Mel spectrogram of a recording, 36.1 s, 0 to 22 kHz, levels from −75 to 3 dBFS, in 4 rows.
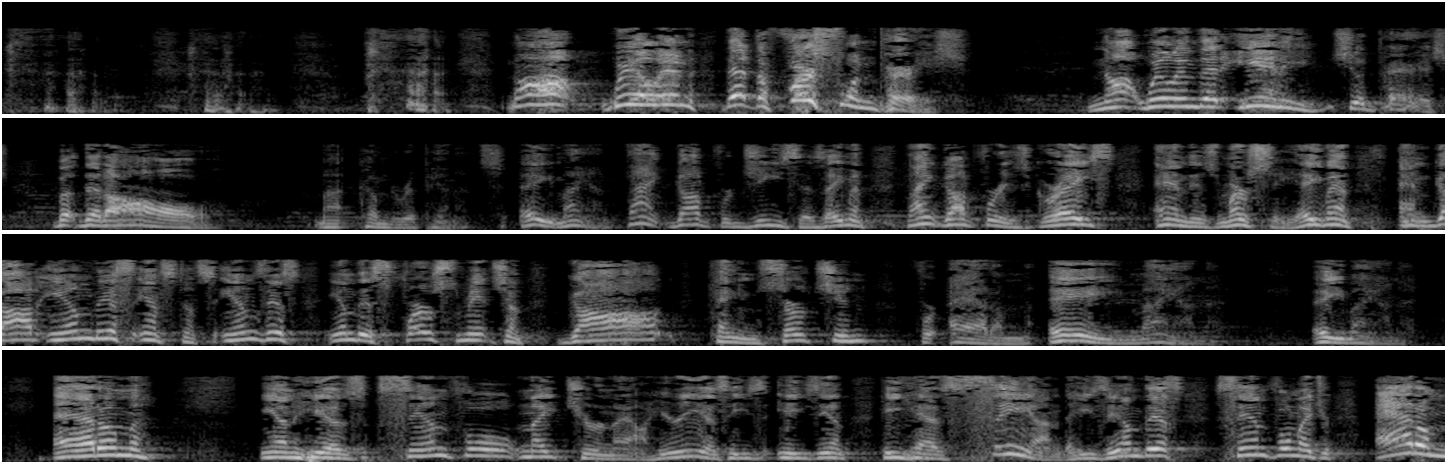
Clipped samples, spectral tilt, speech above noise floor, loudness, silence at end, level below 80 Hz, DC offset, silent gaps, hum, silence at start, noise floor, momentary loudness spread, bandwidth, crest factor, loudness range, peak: under 0.1%; -3.5 dB/octave; 35 dB; -24 LUFS; 0 s; -54 dBFS; under 0.1%; none; none; 0 s; -59 dBFS; 18 LU; 8.8 kHz; 20 dB; 8 LU; -4 dBFS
